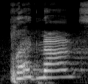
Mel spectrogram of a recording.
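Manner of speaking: loud, high incredulous question; stunned disbelief. Retold or imitated. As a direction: shout it, still not believing. Repeating shocked word.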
